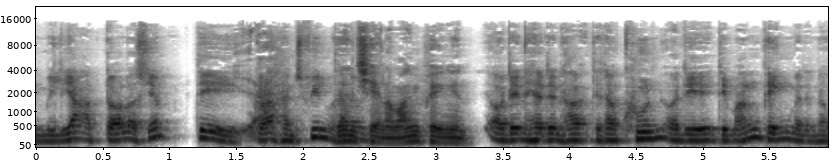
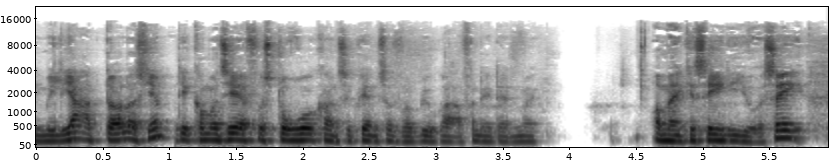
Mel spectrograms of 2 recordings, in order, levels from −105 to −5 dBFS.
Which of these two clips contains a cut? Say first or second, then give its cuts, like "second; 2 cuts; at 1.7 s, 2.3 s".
second; 1 cut; at 1.1 s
